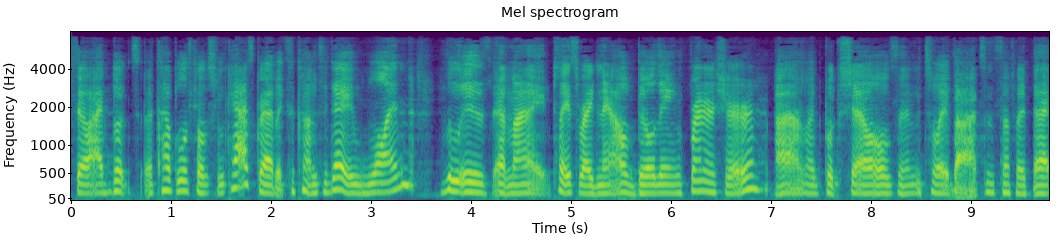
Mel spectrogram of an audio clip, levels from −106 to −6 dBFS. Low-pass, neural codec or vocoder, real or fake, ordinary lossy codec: 7.2 kHz; codec, 24 kHz, 1 kbps, SNAC; fake; MP3, 48 kbps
